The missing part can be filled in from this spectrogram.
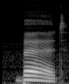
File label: "bird", English; pet animals; colour your english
